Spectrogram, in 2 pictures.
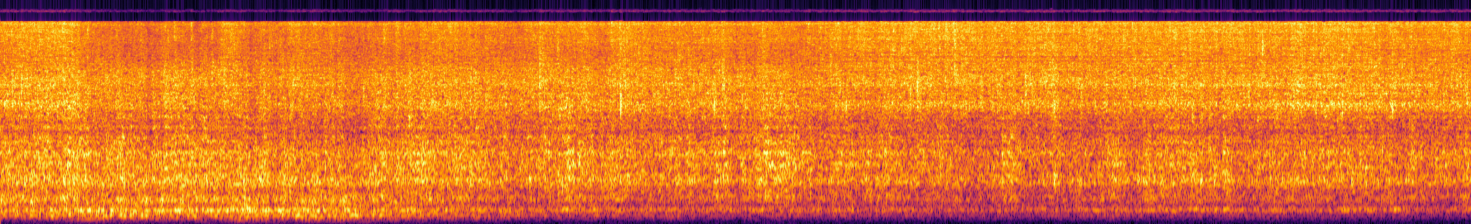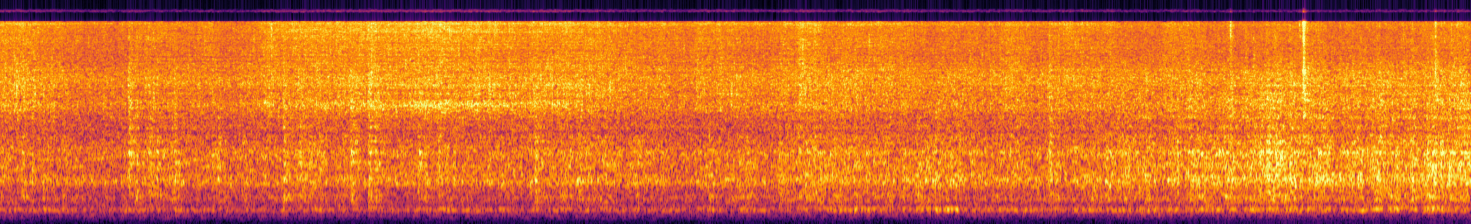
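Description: Heavy thunderstorm rain pouring steadily, with a low thunder rumble dying away in the first couple of seconds.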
